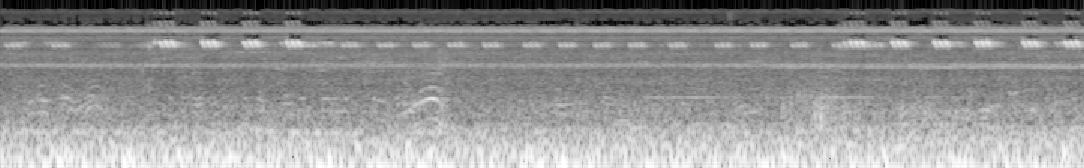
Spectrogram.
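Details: Night crickets near a campfire and water, chirping in quick high pulses, roughly three per second, above a constant thin ringing insect drone; low crackle and flowing water fill the background.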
